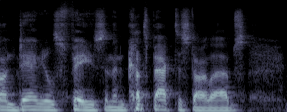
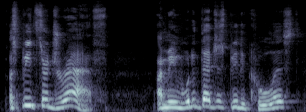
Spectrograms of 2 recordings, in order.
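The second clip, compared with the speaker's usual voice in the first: much higher, louder excited voice; eager; 11 semitones higher, 5 dB louder than usual. A narrator's reading. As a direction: gush like a kid with a new idea. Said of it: "Ralph says eagerly".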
